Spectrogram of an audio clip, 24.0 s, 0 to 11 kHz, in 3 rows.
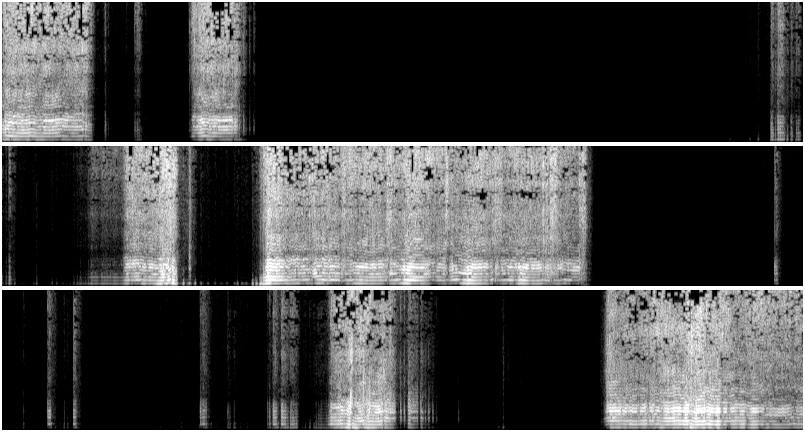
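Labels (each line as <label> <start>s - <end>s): A bee is flying. 0.0s - 2.5s
A bee is flying. 7.2s - 13.9s
A bee is flying. 15.7s - 15.8s
A bee is flying. 16.4s - 16.8s
A bee is flying. 18.0s - 18.1s
A bee is flying. 18.7s - 20.4s
A bee is flying. 22.0s - 24.0s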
